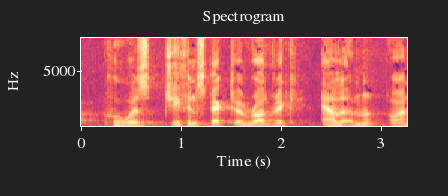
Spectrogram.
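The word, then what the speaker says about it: Alleyn: nice for him who was Chief Inspector Roderick Allen or I'm not certain what he isn't called Elaine because it's spelled a-w-l-e-y-n he's the detective in a novel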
